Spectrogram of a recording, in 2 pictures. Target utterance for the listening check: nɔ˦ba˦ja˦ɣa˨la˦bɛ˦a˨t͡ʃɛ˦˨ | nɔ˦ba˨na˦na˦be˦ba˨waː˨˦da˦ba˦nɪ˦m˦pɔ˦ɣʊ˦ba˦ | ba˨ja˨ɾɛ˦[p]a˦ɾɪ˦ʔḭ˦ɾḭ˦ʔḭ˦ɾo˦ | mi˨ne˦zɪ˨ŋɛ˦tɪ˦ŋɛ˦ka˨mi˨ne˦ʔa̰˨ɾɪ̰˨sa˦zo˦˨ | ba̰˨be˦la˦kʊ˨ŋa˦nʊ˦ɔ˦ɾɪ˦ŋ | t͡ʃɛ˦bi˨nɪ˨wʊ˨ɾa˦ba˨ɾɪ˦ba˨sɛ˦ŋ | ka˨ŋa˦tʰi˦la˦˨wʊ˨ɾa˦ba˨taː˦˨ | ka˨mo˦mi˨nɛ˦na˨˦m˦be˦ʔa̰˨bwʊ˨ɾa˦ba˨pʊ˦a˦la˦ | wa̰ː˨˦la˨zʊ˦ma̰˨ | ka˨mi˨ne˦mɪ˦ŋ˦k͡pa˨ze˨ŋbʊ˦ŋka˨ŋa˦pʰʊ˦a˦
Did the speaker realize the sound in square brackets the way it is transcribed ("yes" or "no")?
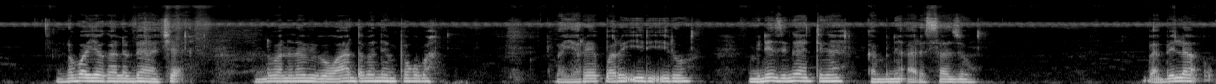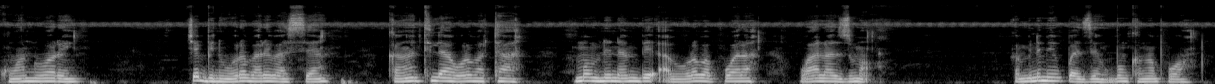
no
